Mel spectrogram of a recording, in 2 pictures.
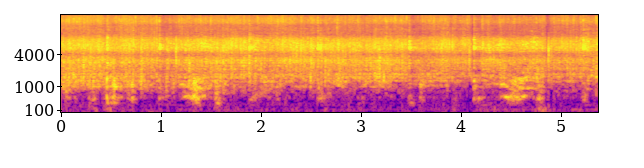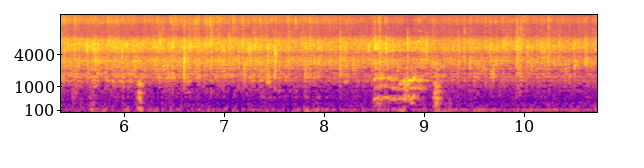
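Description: Sliced onions sizzling as they fry in hot mustard oil in a kadhai, with a steady high hiss. A spatula scrapes and knocks against the pan now and then as the onions are stirred.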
